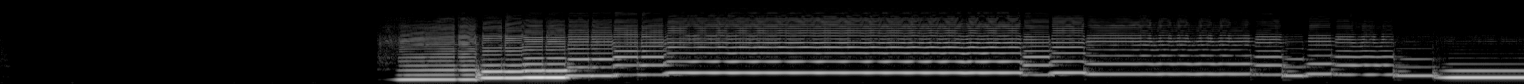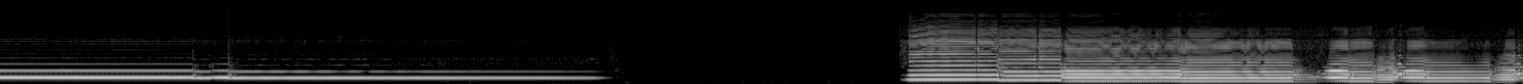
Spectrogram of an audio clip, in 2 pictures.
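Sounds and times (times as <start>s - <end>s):
tenor saxophone: 3.8s - 21.6s, 24.2s - 30.4s.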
